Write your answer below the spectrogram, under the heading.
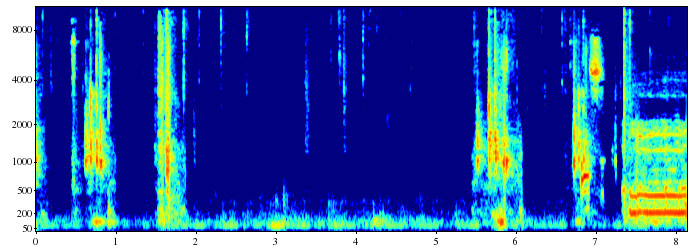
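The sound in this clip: Typing on a computer keyboard comes in a few short, scattered bursts of clicks, fairly faint, separated by quiet gaps.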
